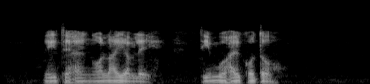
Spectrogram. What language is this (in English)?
Cantonese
